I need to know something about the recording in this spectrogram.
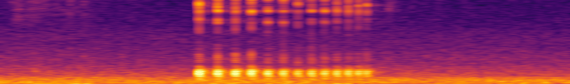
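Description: A table tennis ball bounces quickly on a paddle.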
